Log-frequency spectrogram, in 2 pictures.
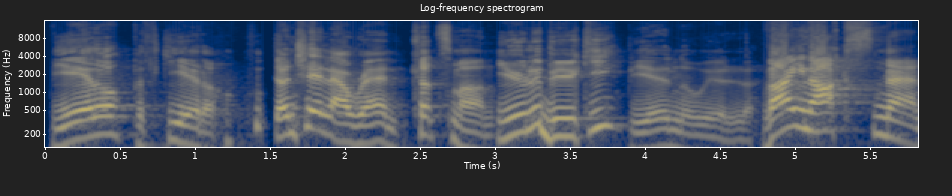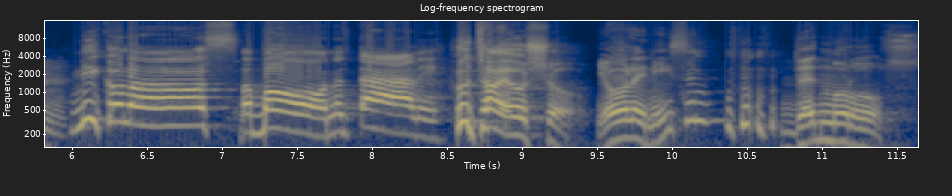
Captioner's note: speaking foreign languages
